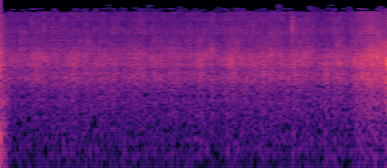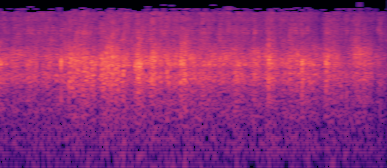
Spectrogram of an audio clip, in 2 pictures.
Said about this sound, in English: Let's please give our panel a round of applause.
